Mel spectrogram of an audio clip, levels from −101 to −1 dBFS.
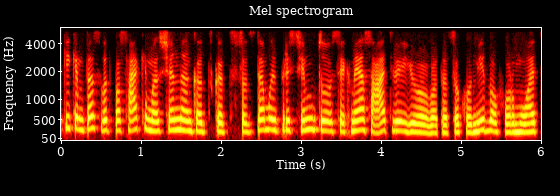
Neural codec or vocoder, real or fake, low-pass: vocoder, 44.1 kHz, 128 mel bands every 512 samples, BigVGAN v2; fake; 5.4 kHz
